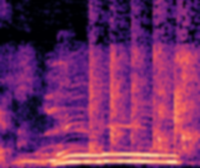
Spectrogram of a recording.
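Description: A small hand-held toy whistle blown by mouth: one long steady note that slides up in pitch at the start and is held for over a second.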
